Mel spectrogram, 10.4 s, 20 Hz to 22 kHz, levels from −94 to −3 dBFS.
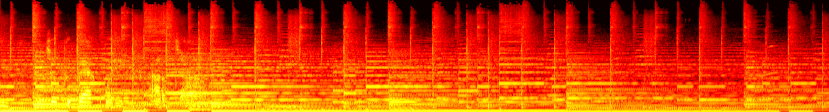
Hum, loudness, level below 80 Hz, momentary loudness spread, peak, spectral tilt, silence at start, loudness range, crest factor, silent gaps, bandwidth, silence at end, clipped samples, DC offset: none; -23 LUFS; -26 dBFS; 13 LU; -4 dBFS; -5.5 dB/octave; 0 s; 10 LU; 16 dB; none; 19.5 kHz; 0 s; under 0.1%; 0.1%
